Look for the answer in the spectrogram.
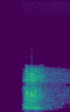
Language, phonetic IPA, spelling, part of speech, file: Russian, [r], р, character, Ru-р.ogg
- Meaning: The eighteenth letter of the Russian alphabet, called эр (er) and written in the Cyrillic script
